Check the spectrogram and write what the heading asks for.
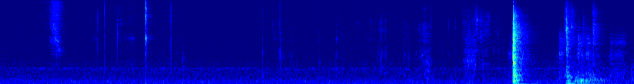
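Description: Trading-card packs and cards being handled: faint rustling and small clicks, then two sharp snaps a little over half a second apart near the end.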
